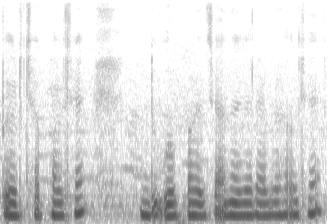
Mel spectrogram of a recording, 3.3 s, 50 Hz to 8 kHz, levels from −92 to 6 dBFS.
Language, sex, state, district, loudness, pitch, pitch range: Maithili, female, Bihar, Vaishali, -34 LUFS, 170 Hz, 165-180 Hz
